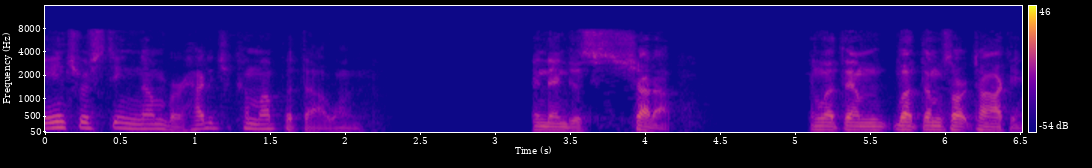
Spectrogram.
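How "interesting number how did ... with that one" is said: deadpan, dead straight, low-key delivery. Describing how to answer a lowball offer in negotiation, retelling a deadpan reply. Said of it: "I look at them deadpan in the face".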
